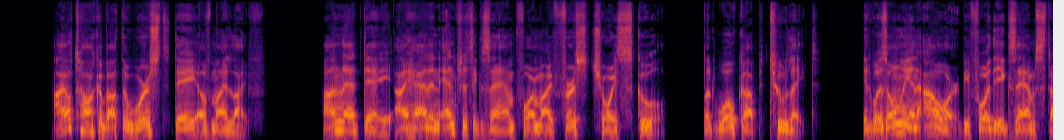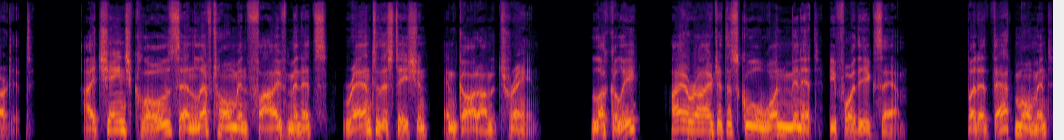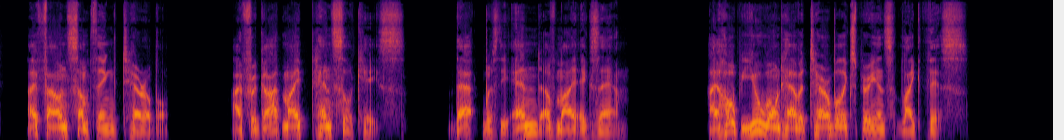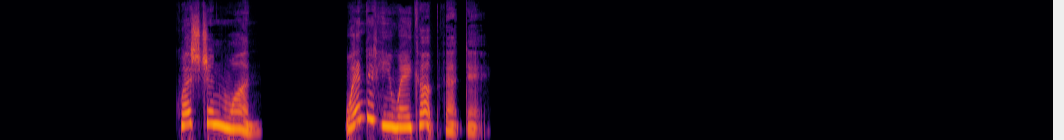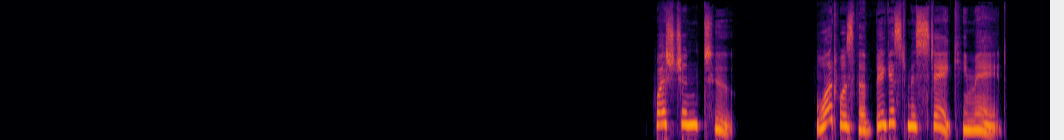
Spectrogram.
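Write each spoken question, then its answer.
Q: When did he wake up that day?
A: Only an hour before the exam started

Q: What was the biggest mistake he made?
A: He forgot his pencil case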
